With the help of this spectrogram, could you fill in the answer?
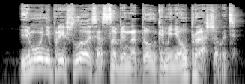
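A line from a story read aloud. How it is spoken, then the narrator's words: Chuckling. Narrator (Russian): хохотнул Дилуло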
